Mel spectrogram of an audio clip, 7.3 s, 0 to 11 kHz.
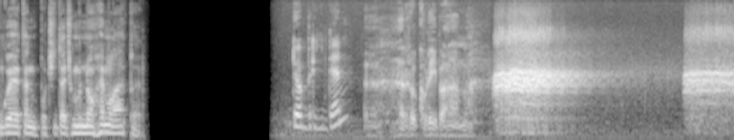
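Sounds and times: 
speech: 0.0 - 1.6, 2.9 - 5.3
raven giving harsh raspy caws: 4.7 - 7.3.

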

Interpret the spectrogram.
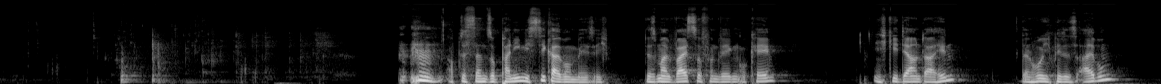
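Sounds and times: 
wet slurping gulps of water: 0.0 - 3.6
speech: 1.2 - 1.5, 4.0 - 7.9, 8.6 - 11.3.

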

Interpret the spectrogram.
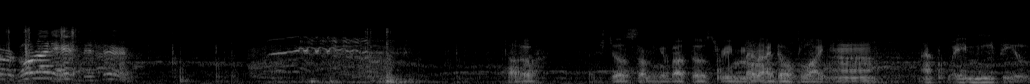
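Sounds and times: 
speech: 0.1 - 1.5, 5.1 - 10.2
horse neighing in a barn: 2.5 - 4.0.

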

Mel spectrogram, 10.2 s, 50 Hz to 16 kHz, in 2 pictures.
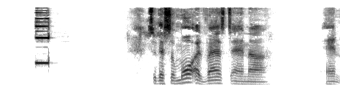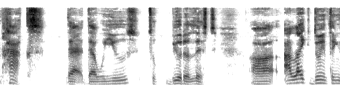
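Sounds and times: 
voicemail beep: 0.5 - 0.8
speech: 2.2 - 4.1, 4.8 - 10.2.

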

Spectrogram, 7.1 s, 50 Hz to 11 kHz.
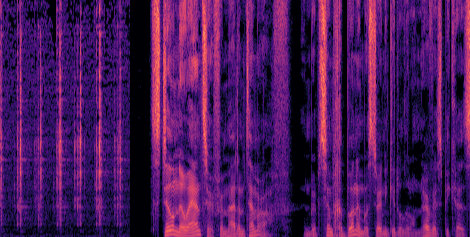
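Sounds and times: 
wall clock ticking: 0.0 - 2.0
speech: 2.4 - 7.0.

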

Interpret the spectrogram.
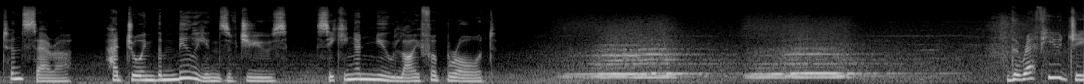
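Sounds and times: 
speech: 0.0 - 5.0, 10.1 - 10.8
steam hissing: 5.5 - 10.7
steam locomotive whistle blasts: 5.6 - 9.9.

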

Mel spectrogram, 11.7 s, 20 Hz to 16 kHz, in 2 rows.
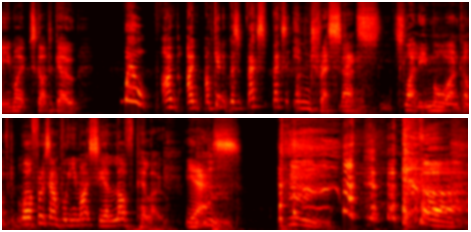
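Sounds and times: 
speech: 0.0 - 10.4, 11.0 - 11.6
person coughing: 10.7 - 11.6
person clearing throat: 10.8 - 11.6.

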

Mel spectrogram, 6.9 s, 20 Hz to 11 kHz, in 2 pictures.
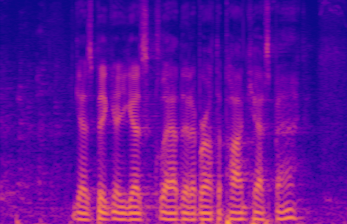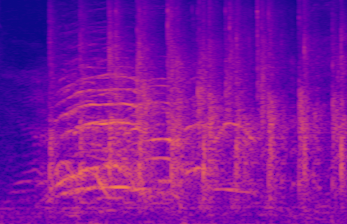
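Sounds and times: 
speech: 0.7 - 3.1
light scattered applause from a small audience: 3.9 - 6.9.

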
